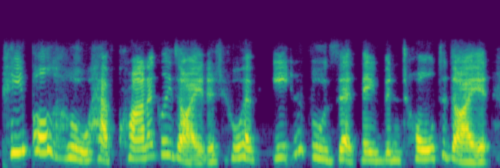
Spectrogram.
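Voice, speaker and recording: A woman's voice: fairly high pitch, big pitch swings, normal speed, husky, dull audio. A woman with a Long Island accent hosting a live stream as an eating coach, chatting upbeat and rambling with lots of fillers and asides to her viewers. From Long Island, New York.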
